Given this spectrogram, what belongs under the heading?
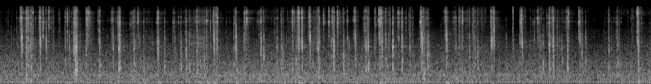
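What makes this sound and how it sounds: Fingertips type rapidly on an RGB-backlit mechanical keyboard with plastic keycaps, producing a steady stream of sharp, bright clicking key presses. A faint steady low hum runs underneath throughout.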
